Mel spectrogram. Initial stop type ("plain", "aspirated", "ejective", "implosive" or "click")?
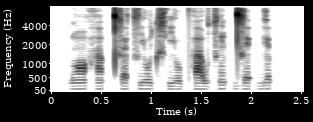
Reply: plain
